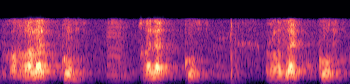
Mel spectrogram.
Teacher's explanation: فأفنى القاف في الكاف تماما · Term: ادغام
